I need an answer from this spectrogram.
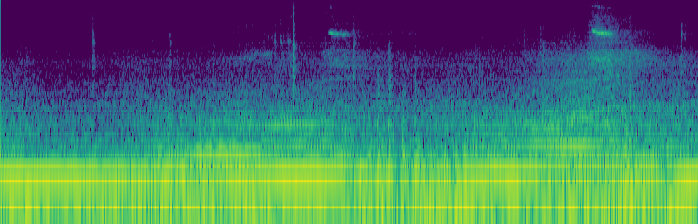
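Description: Subaru WRX STI's turbocharged flat-four engine pulling under load, heard from inside the cabin with the window open, its note rising twice. Two brief high whistles come about three and six seconds in.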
